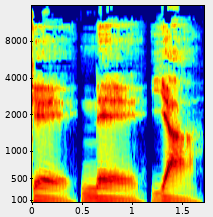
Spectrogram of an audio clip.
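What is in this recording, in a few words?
"keneya", concatenated syllables; Affixing experiment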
